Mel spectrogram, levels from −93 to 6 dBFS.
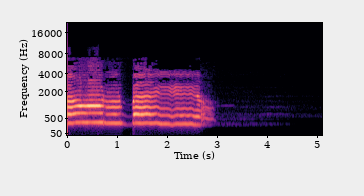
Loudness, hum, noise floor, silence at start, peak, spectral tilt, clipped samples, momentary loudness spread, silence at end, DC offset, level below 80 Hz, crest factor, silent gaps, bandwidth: -11 LUFS; none; -80 dBFS; 0 s; 0 dBFS; -2.5 dB/octave; under 0.1%; 18 LU; 2.3 s; under 0.1%; -88 dBFS; 14 dB; none; 6.8 kHz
